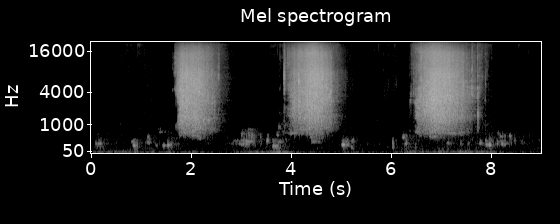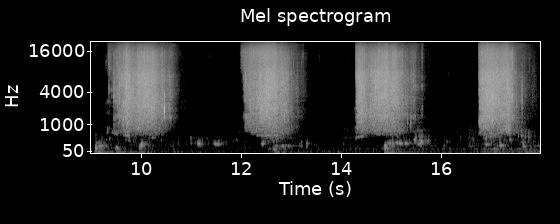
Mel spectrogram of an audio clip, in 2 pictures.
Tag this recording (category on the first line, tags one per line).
Sound effects > Human sounds and actions
brushing
forest
leaves
rustle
